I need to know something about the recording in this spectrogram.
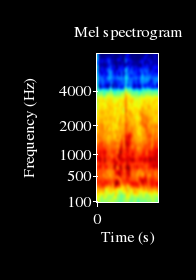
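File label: Russian enemy detected mood low, speech; War Thunder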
